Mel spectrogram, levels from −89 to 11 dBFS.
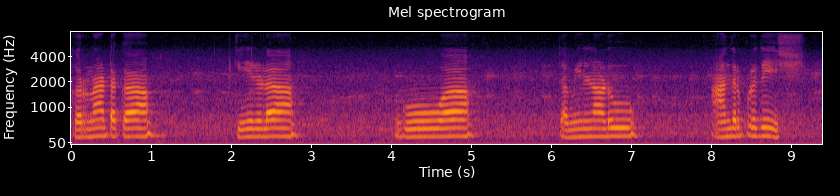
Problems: constant background noise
